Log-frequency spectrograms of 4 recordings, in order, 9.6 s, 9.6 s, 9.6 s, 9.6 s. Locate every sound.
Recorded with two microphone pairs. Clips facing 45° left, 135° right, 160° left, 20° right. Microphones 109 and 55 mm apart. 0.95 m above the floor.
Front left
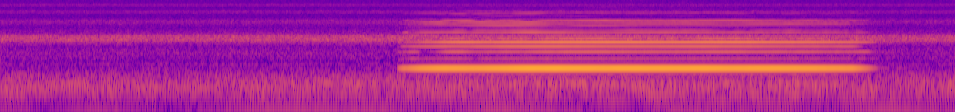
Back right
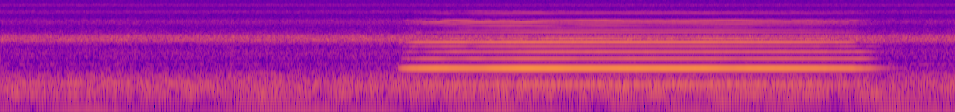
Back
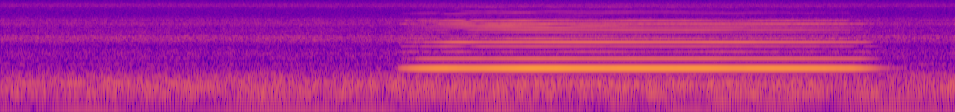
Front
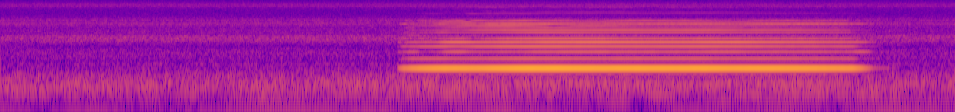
4.0 s a violin: 45° left, 8.5 m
